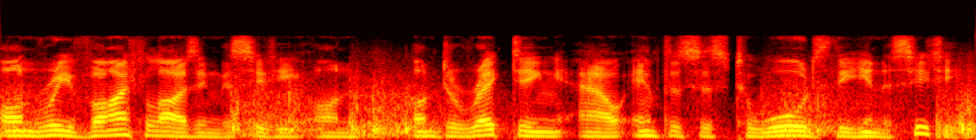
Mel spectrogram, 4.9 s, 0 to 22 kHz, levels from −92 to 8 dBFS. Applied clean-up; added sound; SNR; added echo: none; Fireworks; 10 dB; none.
